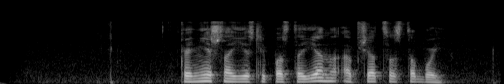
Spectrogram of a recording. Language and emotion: Russian, neutral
